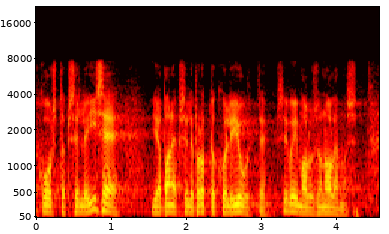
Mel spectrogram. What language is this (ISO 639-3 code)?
est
